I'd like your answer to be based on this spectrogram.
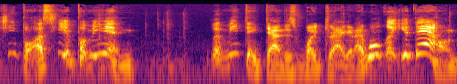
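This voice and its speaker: A man puts on a character voice. He keeps a moderate pace. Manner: eager, wisecracking.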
